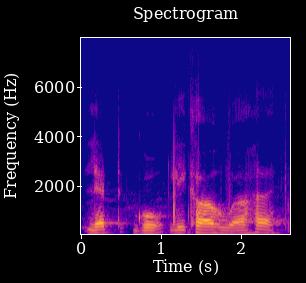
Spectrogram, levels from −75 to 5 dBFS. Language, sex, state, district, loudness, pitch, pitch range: Hindi, male, Bihar, Patna, -18 LUFS, 120 Hz, 110-135 Hz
